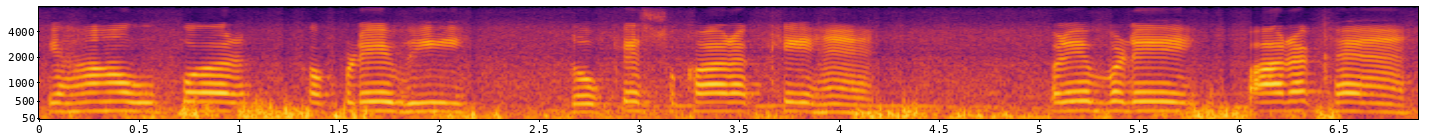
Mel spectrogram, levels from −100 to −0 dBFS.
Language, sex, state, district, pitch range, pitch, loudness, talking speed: Hindi, female, Haryana, Jhajjar, 230-245 Hz, 240 Hz, -15 LUFS, 105 wpm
